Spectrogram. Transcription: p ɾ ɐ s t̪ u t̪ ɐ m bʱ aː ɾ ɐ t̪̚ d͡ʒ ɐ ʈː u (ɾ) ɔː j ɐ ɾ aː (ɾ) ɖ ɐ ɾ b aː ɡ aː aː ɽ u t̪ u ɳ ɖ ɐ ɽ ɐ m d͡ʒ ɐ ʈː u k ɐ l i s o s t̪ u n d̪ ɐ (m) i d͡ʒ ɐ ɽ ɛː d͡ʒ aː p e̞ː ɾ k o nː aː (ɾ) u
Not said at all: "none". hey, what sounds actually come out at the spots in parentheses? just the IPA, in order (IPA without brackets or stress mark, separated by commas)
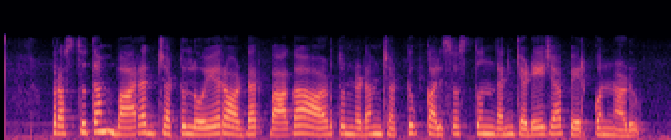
l, ɾ, n, ɽ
